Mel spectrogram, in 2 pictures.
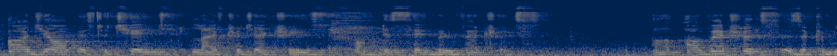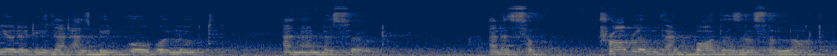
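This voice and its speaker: Speaking in an Indian accent, a man with a fairly high voice uses monotone, flat intonation amid audible room echo and noticeable background noise. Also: moderate pace. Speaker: company executive. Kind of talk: panel discussion.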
